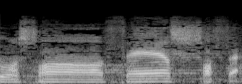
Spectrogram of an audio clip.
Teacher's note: يدغم يعني بيلغي التاء ويقرأ الصاد مكانها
